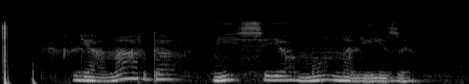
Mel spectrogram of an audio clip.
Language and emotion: Russian, sad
